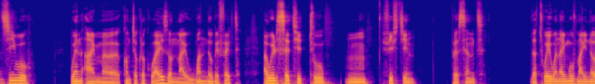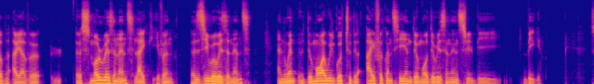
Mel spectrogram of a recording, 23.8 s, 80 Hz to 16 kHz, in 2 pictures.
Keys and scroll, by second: 7.9 1, 8.4 5, 9.7 Return.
